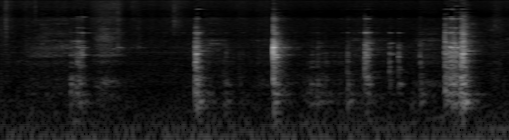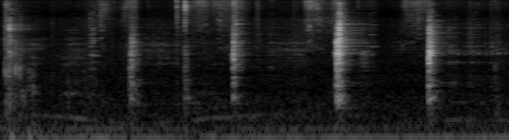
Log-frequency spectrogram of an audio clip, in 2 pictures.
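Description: Light metallic ticks and clinks, scattered a second or so apart, as a steel feeler gauge and straight edge are worked against the freshly milled face of steel angle iron to check it for flatness. A low steady hum gets louder about halfway through.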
